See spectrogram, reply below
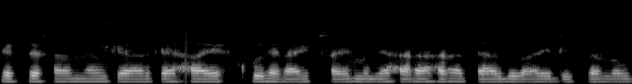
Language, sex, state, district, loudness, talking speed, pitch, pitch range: Magahi, male, Bihar, Lakhisarai, -28 LUFS, 105 wpm, 130 Hz, 125-130 Hz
